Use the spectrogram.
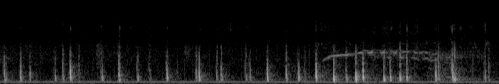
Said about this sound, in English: what do you figure them horses are doing down there? It ain't right they should wander around like that without it.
